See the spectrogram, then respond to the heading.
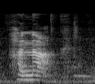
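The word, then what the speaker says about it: חנך: The word here is a Hebrew word, and it's hanak. Hanak. So it's going to be, and I'll spell it for you in English too.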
